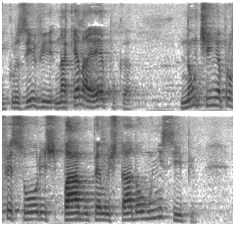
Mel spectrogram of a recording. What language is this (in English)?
Portuguese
